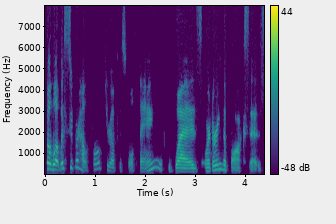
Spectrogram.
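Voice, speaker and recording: Husky-voiced woman guest chatting on a call, muffled lo-fi sound, lots of "like". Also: mid-range voice, very animated, normal speed, no echo. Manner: warm, laughing, uses "like" a lot. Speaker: guest author and coach. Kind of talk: casual interview chat. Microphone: video call.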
